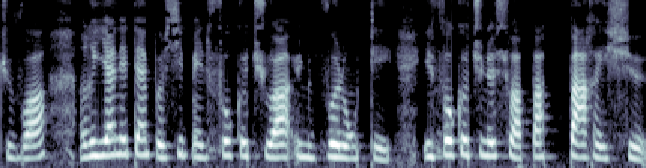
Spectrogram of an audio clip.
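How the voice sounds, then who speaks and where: At a very slow pace, a woman talks at a fairly high pitch with fairly even intonation over a quiet background. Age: 30s. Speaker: faith testimony vlogger. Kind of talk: motivational religious talk. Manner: halting, with repetitions and hesitations. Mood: earnest, encouraging. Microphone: phone near.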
